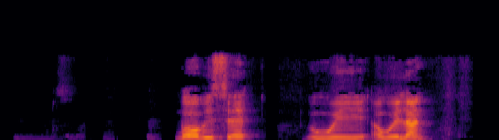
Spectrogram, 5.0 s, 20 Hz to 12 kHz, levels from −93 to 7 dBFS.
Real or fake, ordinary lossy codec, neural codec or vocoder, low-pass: real; AAC, 64 kbps; none; 7.2 kHz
